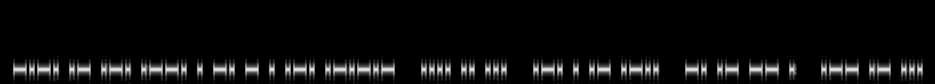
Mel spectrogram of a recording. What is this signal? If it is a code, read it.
Morse code, heard as a keyed tone, about 30 wpm, 700 Hz. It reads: CARPENTER. HIS REAL NAME WAS
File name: Pinocchio / Pinocchio ch1 30 30 ik1hge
